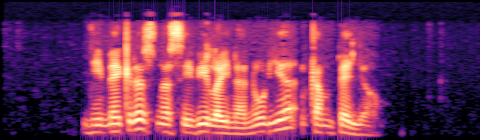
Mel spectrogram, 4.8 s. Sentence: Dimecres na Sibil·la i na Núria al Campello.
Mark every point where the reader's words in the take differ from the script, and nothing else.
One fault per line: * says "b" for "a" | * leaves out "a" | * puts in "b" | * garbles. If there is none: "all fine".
all fine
